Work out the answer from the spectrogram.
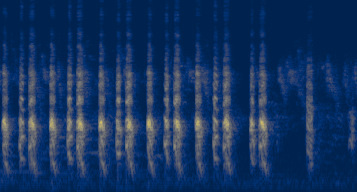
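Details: Crisp, evenly spaced clucking chuk notes from a chukar partridge of the Pamir, roughly twice a second. The series stops abruptly and leaves a few faint, scattered notes.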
